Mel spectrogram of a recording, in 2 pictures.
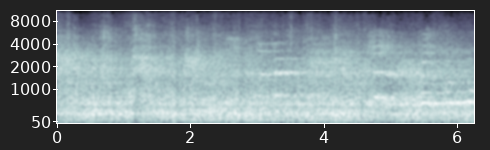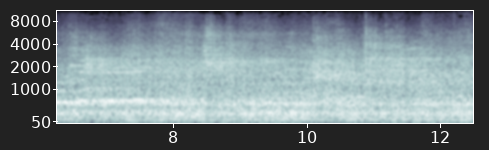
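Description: Ice hockey game sound in an echoing indoor rink: skates scraping the ice and a few sharp stick or puck clacks over a steady rumble, with scattered voices.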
